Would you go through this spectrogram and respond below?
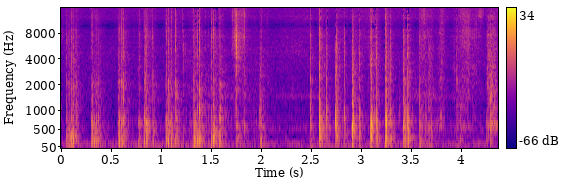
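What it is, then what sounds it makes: Cardboard box tapped. Fingertips tap and knock on the faces of a tall yellow Arm & Hammer carpet deodorizer powder box made of paperboard. About twenty short, dull, hollow thunks come in an uneven rhythm, each dying away almost at once, with a brief quiet gap before the last run of faster, slightly louder knocks.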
